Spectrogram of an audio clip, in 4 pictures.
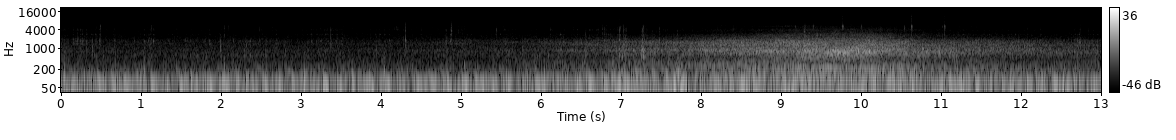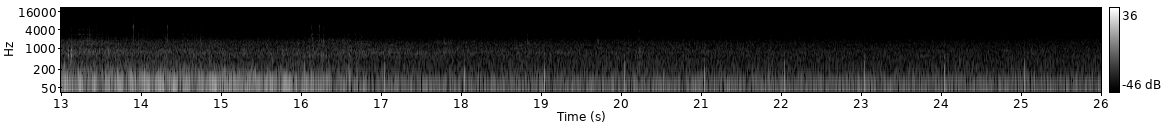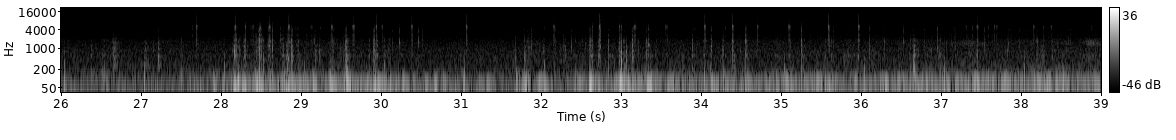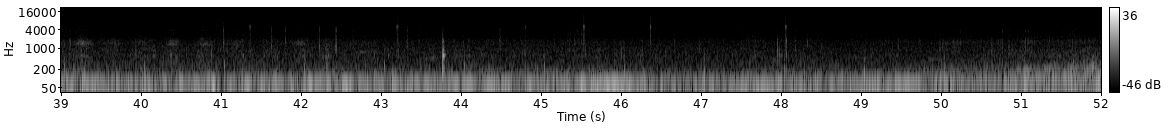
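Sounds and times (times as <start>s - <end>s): bike clicks and rattles: 0.0s - 20.4s, 26.3s - 52.0s
rumble of wind and trail vibration: 0.0s - 52.0s.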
